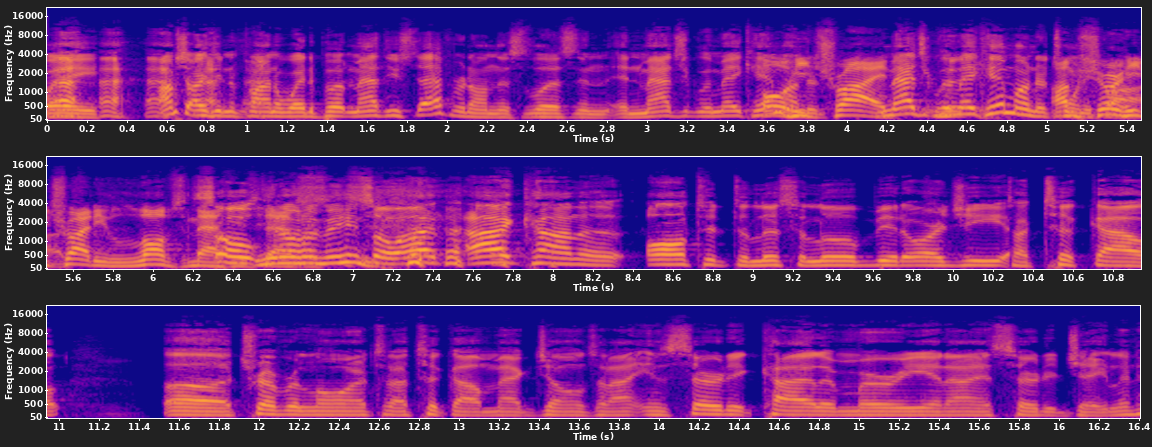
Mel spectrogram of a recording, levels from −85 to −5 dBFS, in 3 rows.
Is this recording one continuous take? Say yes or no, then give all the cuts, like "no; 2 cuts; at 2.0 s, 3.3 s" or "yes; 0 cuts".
no; 1 cut; at 10.3 s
